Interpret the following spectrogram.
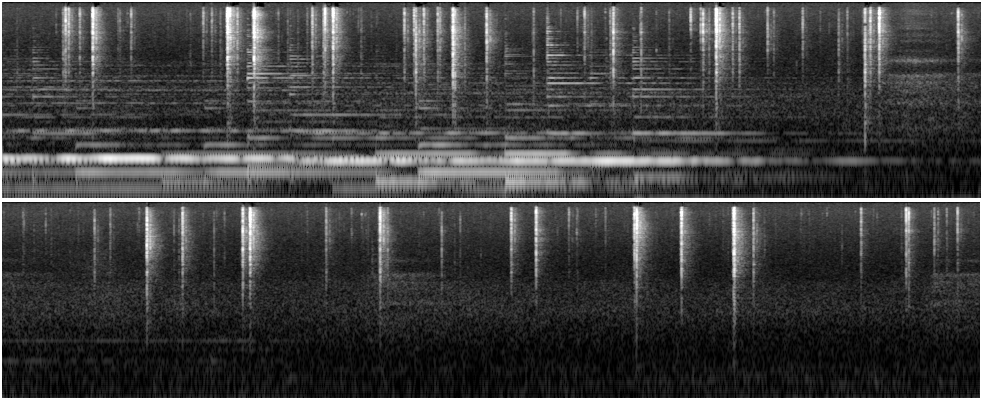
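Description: Soft plucked-string background music fades out over the first seven or eight seconds. It leaves a low steady hum and a small open fire crackling with scattered sharp pops.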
